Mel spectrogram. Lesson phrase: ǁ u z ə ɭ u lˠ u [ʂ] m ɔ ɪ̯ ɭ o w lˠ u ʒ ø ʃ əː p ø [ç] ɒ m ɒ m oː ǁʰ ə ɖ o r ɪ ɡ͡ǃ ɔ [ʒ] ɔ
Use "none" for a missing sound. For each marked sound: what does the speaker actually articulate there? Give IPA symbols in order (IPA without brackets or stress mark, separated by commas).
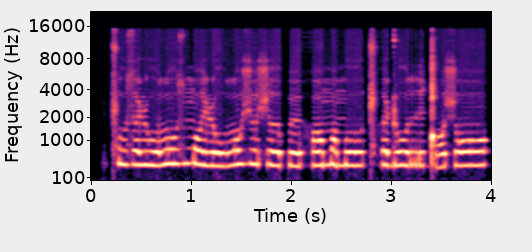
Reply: z, h, ʃ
